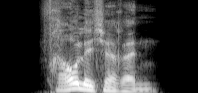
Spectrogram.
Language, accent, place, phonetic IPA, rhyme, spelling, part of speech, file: German, Germany, Berlin, [ˈfʁaʊ̯lɪçəʁən], -aʊ̯lɪçəʁən, fraulicheren, adjective, De-fraulicheren.ogg
- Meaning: inflection of fraulich: 1. strong genitive masculine/neuter singular comparative degree 2. weak/mixed genitive/dative all-gender singular comparative degree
